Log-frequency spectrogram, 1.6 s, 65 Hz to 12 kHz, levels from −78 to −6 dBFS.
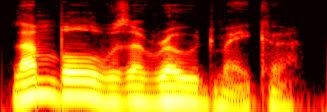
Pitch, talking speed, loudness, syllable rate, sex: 105 Hz, 145 wpm, -16 LUFS, 5.6 syllables/s, male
